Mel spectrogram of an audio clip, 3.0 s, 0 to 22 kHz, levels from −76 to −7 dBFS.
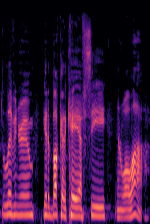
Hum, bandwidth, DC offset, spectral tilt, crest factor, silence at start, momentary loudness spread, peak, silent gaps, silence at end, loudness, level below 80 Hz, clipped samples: none; 17.5 kHz; under 0.1%; -5 dB/octave; 18 dB; 0.05 s; 7 LU; -8 dBFS; none; 0.05 s; -26 LUFS; -64 dBFS; under 0.1%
